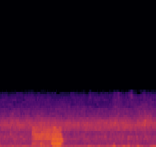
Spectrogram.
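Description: Four-wheel-drive vehicle's engine running steadily as it drives a rough dirt trail, with a few low knocks from bumps near the end. A short loud hiss-like burst comes about half a second in.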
